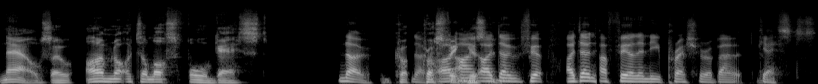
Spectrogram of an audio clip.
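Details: Adult male speakers in conversation; conversational speech.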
